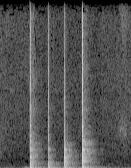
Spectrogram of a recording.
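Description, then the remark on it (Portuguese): Four firm, fairly loud knocks on a wooden door, the first alone and then three in quick even succession, with no voices around them. “O cheiro fez-lhe crescer água na boca e bateu à porta.”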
